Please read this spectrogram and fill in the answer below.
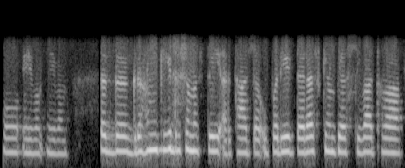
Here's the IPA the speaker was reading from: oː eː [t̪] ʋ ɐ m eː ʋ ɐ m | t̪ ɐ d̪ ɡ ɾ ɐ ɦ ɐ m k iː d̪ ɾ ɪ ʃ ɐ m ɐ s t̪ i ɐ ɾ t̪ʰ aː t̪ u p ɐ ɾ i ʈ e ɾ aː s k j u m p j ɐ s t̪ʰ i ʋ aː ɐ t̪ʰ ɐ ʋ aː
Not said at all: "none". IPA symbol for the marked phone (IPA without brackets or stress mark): none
